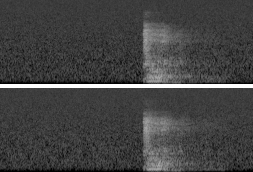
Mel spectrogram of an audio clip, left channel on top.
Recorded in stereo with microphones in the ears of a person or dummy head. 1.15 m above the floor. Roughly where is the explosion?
Centre.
